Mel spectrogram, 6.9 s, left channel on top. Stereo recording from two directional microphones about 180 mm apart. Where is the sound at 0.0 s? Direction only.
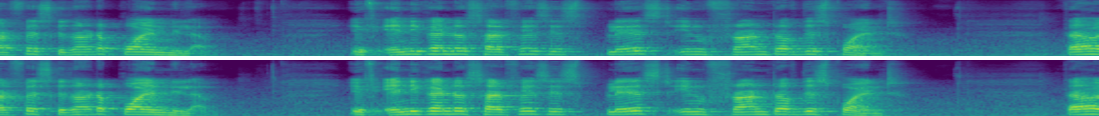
20° right (ahead or behind).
